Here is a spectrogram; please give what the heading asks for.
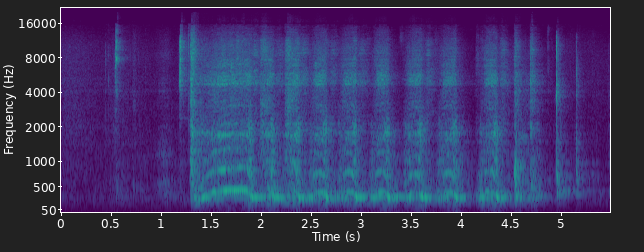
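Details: Kubota B7001 diesel tractor, unused about two months, about 10 °C, in neutral, battery charged but possibly weak: catches after uneven puffs, settles into rough steady beat; hard cold start, owner blames the cold.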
